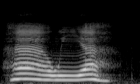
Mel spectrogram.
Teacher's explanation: Tak marbutoh kalau berhenti jadi ha besar ya, ha sukun.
